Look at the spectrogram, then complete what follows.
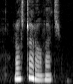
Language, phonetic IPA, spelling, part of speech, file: Polish, [ˌrɔʃt͡ʃaˈrɔvat͡ɕ], rozczarować, verb, LL-Q809 (pol)-rozczarować.wav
